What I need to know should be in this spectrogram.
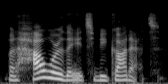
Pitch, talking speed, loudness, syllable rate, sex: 225 Hz, 285 wpm, -18 LUFS, 5.8 syllables/s, female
